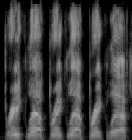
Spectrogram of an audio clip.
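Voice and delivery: high urgent shouted warning, repeated; yelling. Retold or imitated. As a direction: shout it at the pilot to turn now. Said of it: "I'm yelling".

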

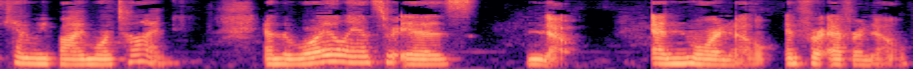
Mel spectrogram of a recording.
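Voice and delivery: measured, reflective book reading; reading aloud. Acted. Guest reads a page from the book aloud to listeners, reflective reading.

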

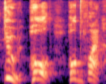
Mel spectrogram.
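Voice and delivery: loud, high eager call. Retold or imitated. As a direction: urge the guitarist to wait. Urgent offer to the guitarist.

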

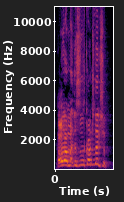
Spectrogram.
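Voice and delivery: high, loud, fast mock outcry; indignant objector yelling from the pews; mock objector shout. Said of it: "some of you in here will go".

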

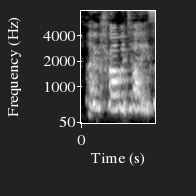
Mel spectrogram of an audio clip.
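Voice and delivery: high, giggly complaint; laughing protest. Real, not acted. Just thrown off the couch, laughing mock distress. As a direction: squeal it through laughter.

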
